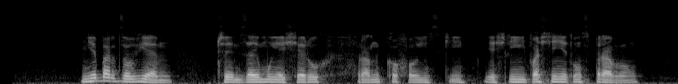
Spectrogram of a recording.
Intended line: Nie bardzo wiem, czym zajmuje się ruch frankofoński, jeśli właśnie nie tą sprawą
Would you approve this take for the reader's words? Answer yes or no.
yes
